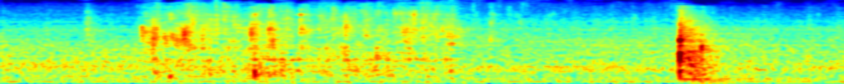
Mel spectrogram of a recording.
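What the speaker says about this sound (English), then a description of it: "ladle some of the boiling water over the duck just to seal in the skin" Boiling water is ladled over a whole duck in a few short splashing bursts, with a brief clink of the ladle near the end, fairly quiet and close.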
